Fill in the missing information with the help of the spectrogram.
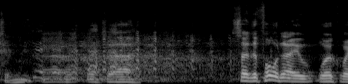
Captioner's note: audience laughs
